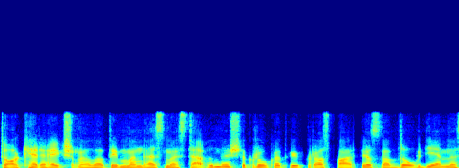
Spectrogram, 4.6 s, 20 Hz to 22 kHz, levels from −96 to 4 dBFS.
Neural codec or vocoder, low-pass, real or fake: codec, 16 kHz, 0.8 kbps, ZipCodec; 7.2 kHz; fake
